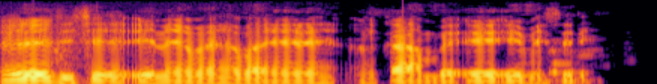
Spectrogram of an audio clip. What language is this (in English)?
Igbo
